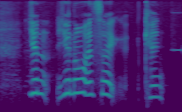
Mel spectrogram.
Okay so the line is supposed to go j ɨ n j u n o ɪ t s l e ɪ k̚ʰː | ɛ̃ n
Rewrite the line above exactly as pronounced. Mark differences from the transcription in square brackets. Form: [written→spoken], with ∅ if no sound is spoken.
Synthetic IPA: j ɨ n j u n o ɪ t s l [e→a] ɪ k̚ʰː | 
